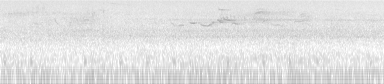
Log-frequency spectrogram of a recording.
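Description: Quiet outdoor ambience: a steady low rumble with a few short bird chirps and twitters about halfway through.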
